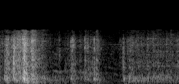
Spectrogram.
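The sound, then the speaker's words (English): A slot machine being played gives off loud mechanical clattering and whirring in a few bursts, the strongest at the start and softer rattles after. “Well, I feel lucky tonight. Let's play this slot machine here.”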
